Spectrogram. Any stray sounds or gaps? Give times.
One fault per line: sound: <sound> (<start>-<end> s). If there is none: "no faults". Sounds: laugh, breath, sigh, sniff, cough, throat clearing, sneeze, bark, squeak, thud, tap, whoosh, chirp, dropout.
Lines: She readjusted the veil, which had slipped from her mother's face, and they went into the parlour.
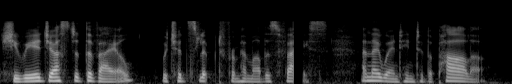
sound: dropout (2.9-3.0 s)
